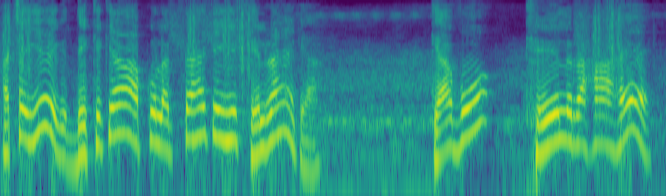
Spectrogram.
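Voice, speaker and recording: A woman's voice: a little high, very animated, slow, mellow, a little hiss or hum. A woman teacher explaining a textbook lesson, reading each phrase aloud and then translating it word by word.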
